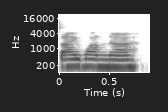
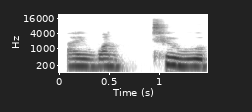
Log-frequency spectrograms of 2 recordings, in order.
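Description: First: Want and to merge into one reduced word. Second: The words want and to are said separately.

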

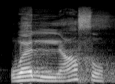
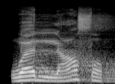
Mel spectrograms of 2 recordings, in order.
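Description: Both takes have the same delivery.

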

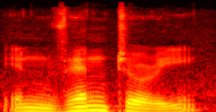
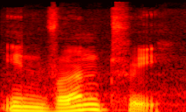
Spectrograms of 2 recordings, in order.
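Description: First: The ending does not sound like 'tree'. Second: The ending sounds like the word 'tree'. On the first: The speaker calls it wrong. "তাহলে আমাদের ভুল হবে" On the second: The speaker calls it right. "ইনভেন্টরি মানে শেষে যে এরকম ট্রি"

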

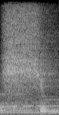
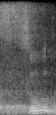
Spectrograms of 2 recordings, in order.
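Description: First: The consonant is an airy sh sound. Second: The consonant is a plain s sound. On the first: The speaker calls it right. "tetapi syu" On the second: The speaker calls it wrong. "bukan su"

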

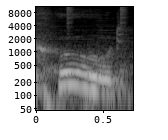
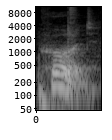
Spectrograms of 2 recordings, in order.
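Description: First: The vowel is long with tightly rounded lips. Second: The vowel is short and lax. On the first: The speaker calls it wrong. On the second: The speaker calls it right. "именно краткий звук в этом слове и есть"

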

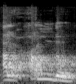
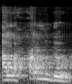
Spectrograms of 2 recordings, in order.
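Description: No difference in how they are said.

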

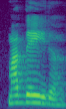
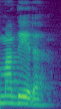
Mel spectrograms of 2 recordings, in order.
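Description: First: The word is said in full. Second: The word is said in a reduced form.

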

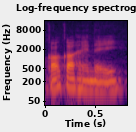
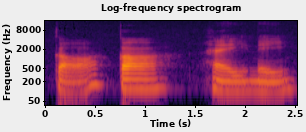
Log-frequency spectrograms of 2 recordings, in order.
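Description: First: The sentence is spoken at a quicker pace. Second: The sentence is spoken slowly and deliberately. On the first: This is how native speakers say it. "tốc độ sẽ nhanh hơn một chút" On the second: It is slowed down so learners can follow. "mình ở đây mình sẽ đọc rất chậm để các bạn theo kịp"

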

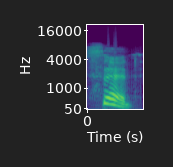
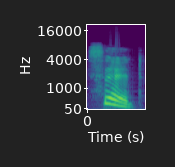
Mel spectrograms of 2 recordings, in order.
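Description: First: The vowel is a short 'e' like 'bed'. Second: The vowel is a short 'e' like 'bed'.

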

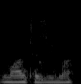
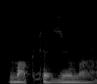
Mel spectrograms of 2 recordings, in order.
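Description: First: The first syllable ends with an n sound. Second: The first syllable ends with a k sound. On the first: The speaker calls it wrong. "as they say here in the States" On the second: The speaker calls it right. "Moctezuma is the appropriate pronunciation"

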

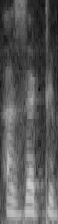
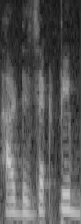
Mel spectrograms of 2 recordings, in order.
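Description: First: The d sound is left silent. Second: The d sound is clearly pronounced. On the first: The speaker calls it right. "ये होता है एडजेक्टिव। यहाँ पर डी को हम लोग क्या करते हैं, साइलेंट रखते हैं।" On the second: The speaker calls it wrong. "बहुत सारे बच्चे इसे एडजेक्टिव बोलते हैं, या डी नहीं होता है"

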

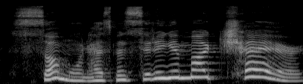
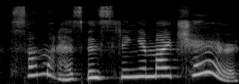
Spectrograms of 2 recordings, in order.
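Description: First: It is said in a great big voice. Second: It is said in a middle-sized voice.

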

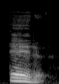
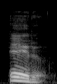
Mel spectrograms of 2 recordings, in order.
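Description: The two takes are said the same way.

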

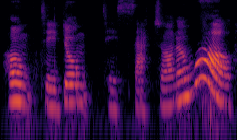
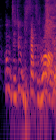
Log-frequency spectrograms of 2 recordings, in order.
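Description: First: It is said very slowly. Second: It is said very fast.

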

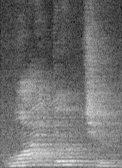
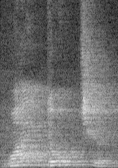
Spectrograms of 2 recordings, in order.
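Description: The two takes are said the same way.

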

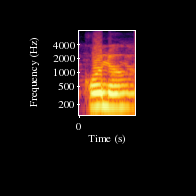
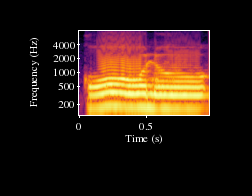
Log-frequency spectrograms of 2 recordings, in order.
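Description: First: The vowel is not lengthened at all. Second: The vowel is held for two counts. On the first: The speaker calls it wrong. "നീട്ടാതെ" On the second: The speaker calls it right. "അത്ര മാത്രം നീട്ടിയാൽ മതി"

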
